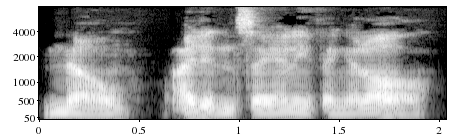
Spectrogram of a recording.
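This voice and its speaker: Low-voiced, weary man on trial, acted by a man. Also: moderate pace, slightly rough, no echo. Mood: subdued, confiding. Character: weary middle-aged defendant confiding in his lawyer. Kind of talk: audio drama dialogue.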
